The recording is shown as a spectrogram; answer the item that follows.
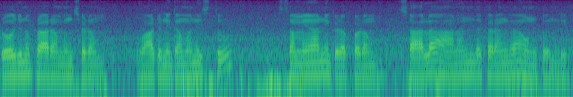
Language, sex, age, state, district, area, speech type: Telugu, male, 18-30, Telangana, Suryapet, urban, spontaneous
